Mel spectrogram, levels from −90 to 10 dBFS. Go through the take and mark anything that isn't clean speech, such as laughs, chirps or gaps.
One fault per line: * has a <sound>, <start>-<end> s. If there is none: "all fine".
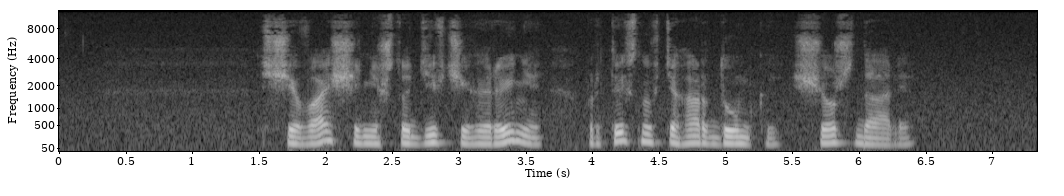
all fine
